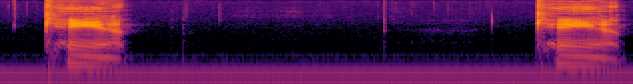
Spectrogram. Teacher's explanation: notice I didn't finish the T with this particular pronunciation, so I kind of stopped on the T. But you can hear this part of the word more clearly.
